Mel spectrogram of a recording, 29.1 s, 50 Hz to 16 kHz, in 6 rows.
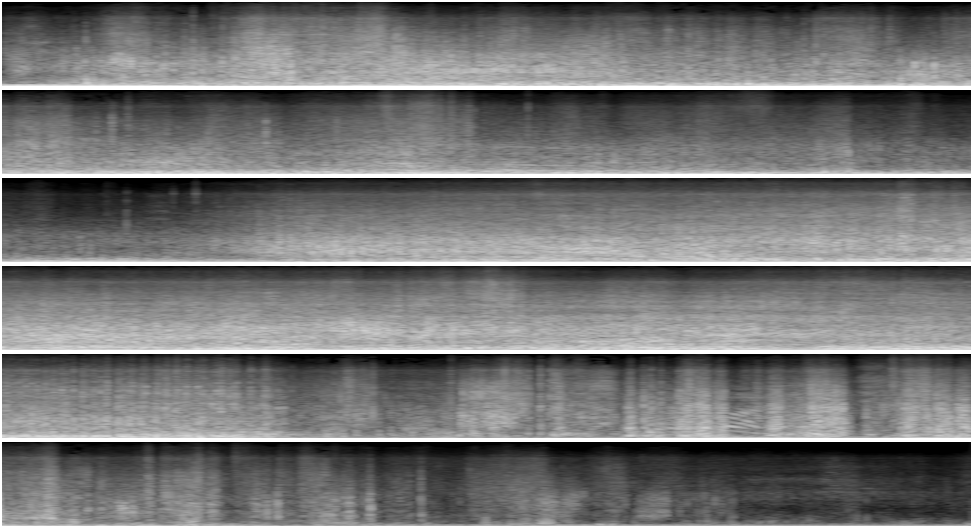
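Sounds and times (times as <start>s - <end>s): vehicle engine rumble: 0.0s - 29.0s.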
